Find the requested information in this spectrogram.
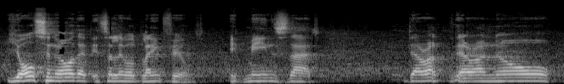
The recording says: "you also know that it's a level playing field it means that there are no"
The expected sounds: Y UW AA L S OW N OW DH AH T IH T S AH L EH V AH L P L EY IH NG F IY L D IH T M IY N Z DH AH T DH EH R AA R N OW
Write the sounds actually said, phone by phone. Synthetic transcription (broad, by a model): Y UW AA L S OW N OW DH AH T IH T S AH L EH V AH L B L EY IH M F IY L D IH T M IY N Z DH AH T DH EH R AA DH N OW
